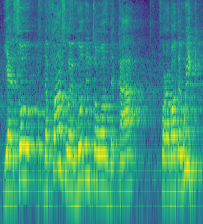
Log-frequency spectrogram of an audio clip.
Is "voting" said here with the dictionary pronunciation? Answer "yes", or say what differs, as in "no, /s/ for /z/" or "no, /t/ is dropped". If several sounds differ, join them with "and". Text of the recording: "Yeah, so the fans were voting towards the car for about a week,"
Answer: yes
